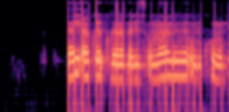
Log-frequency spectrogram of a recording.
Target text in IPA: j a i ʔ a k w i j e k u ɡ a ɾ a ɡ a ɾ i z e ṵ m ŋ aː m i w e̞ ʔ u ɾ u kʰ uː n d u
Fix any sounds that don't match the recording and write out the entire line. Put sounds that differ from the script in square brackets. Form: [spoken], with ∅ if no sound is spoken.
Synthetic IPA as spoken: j a i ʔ a k w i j e k u ɡ a ɾ a ɡ a ɾ i z [a] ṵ m ŋ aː m i w e̞ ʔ u ɾ u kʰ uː n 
